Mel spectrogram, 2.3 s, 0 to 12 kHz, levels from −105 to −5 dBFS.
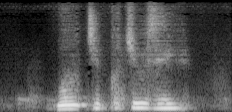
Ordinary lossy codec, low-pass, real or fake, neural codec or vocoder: MP3, 48 kbps; 10.8 kHz; fake; codec, 44.1 kHz, 0.9 kbps, DAC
